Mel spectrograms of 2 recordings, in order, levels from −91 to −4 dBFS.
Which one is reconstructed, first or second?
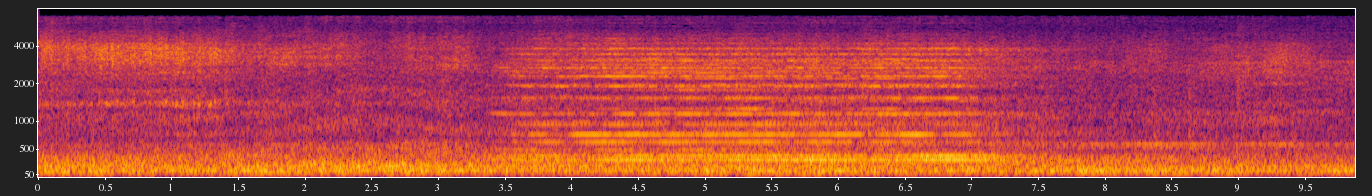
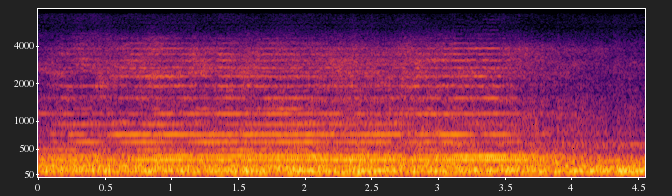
second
